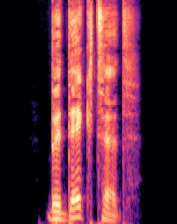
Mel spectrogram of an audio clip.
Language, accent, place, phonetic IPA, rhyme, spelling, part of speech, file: German, Germany, Berlin, [bəˈdɛktət], -ɛktət, bedecktet, verb, De-bedecktet.ogg
- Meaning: inflection of bedecken: 1. second-person plural preterite 2. second-person plural subjunctive II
